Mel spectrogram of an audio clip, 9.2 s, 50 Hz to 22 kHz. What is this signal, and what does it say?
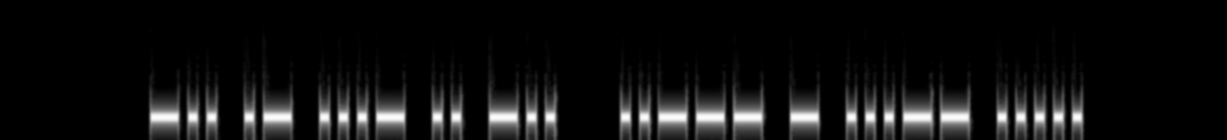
Morse code, heard as a keyed tone, about 17 wpm, 700 Hz. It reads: DAVID 2T35
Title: CWT Exchange 17wpm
